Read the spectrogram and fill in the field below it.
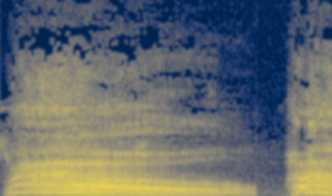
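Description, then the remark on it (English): An angry tigress roars loudly, a long, rough, growling bellow that sinks in pitch, breaks off briefly, then starts again. “The monkey watched the tigress's tantrum from the top of a tree, scrutinizing her eyes.”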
